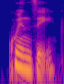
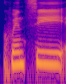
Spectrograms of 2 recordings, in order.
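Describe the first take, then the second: First: The name is said the way residents say it. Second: The name is said the general, non-local way. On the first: "residents of Quincy actually pronounce it as Quincy" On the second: "I just said Quincy"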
